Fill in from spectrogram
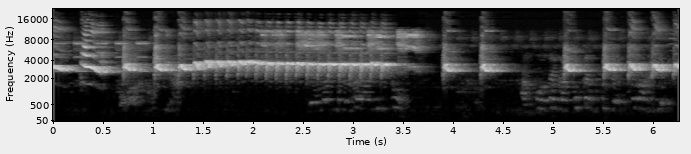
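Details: Javan cucak jenggot in full gacor song: opening sharp chirps build into a long, piercing, rapidly pulsed whistle, then a brief break and renewed quick bright chirps with low chatter beneath.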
